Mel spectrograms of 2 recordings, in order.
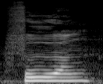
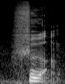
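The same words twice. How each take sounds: First: "Phương" louder, held on a high, level pitch; long, unwavering "Phương" like a note; flat tone. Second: "phượng" short, dropping and cut off; brief "phượng" with an abrupt stop; dot tone. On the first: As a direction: sustain "Phương" evenly to the end. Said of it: "with the flat tone first". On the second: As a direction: punch "phượng" loud and shut the throat on it. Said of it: "and then the dot". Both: Shown as a demonstration.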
